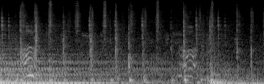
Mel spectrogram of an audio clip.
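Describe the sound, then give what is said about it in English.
Guard dogs, walked by guards along the perimeter of a factory, bark and yip in quick, irregular bursts over a steady low rumble, loud, with several overlapping calls and no clear talk. “There are half a dozen or so guards walking the perimeter with dogs.”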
